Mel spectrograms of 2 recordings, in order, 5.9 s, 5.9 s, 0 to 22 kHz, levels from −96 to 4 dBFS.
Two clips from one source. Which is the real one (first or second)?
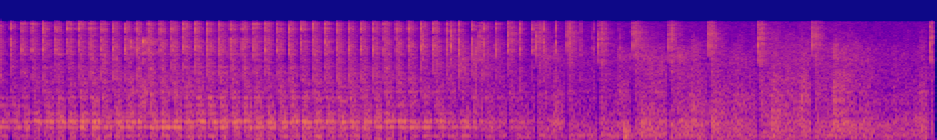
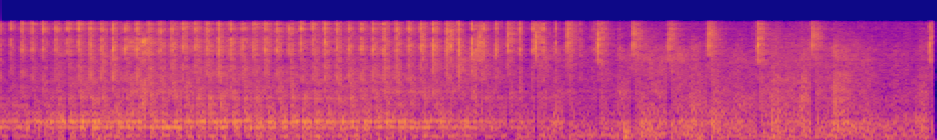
first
